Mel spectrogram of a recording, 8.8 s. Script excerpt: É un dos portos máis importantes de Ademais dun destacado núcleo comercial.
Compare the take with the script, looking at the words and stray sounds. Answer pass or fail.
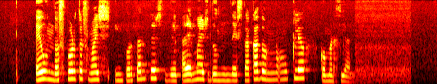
pass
